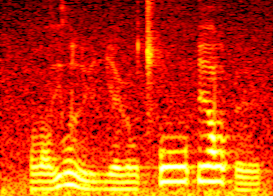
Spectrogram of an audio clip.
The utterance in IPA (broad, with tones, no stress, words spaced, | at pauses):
lˠʊ˩jʊ˥ly˩ ʎɪ˩ɭʊ˩t͡sʼoː˥ʔɪː˥lˠ ʔʏ˩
